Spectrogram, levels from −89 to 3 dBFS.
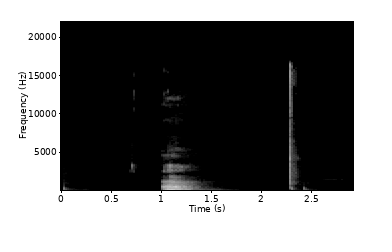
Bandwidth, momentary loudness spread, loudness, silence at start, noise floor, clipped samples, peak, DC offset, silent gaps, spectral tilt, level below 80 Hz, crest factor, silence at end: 16 kHz; 13 LU; -29 LUFS; 1 s; -82 dBFS; under 0.1%; -8 dBFS; under 0.1%; none; -6.5 dB/octave; -74 dBFS; 24 dB; 1.6 s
